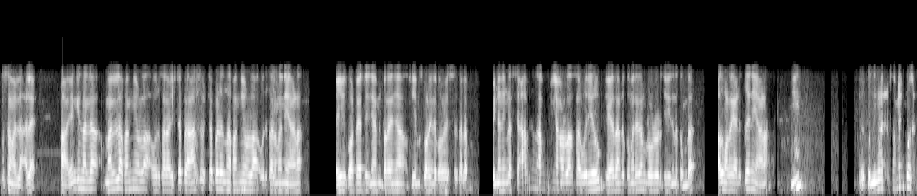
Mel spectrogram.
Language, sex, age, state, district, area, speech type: Malayalam, male, 60+, Kerala, Kottayam, rural, conversation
